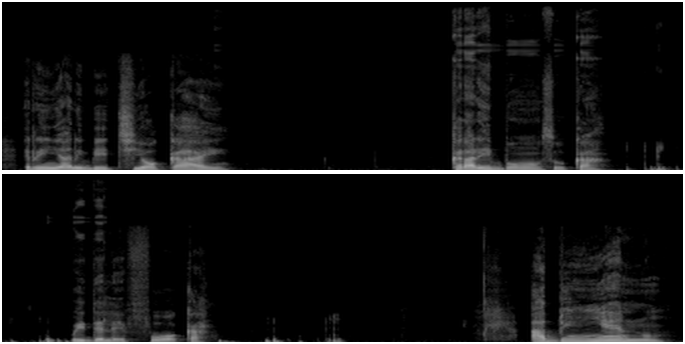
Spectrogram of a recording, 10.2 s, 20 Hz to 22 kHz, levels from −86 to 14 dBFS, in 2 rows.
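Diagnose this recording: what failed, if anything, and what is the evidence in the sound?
From 1.59 s to 5.88 s the speech picks up a gritty, inharmonic fizz that rides on the louder and brighter sounds, sitting only roughly 25 dB below the speech. This is crude rate conversion at the sample-format conversion stage. Samples were repeated, nearest-neighbour style, with no filtering, which fits a 32 kHz to 48 kHz step. The uneven repetition pattern creates shifted, inharmonic copies of the speech.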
